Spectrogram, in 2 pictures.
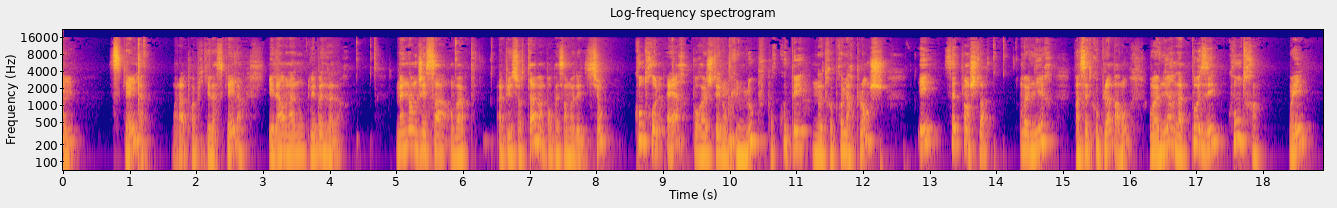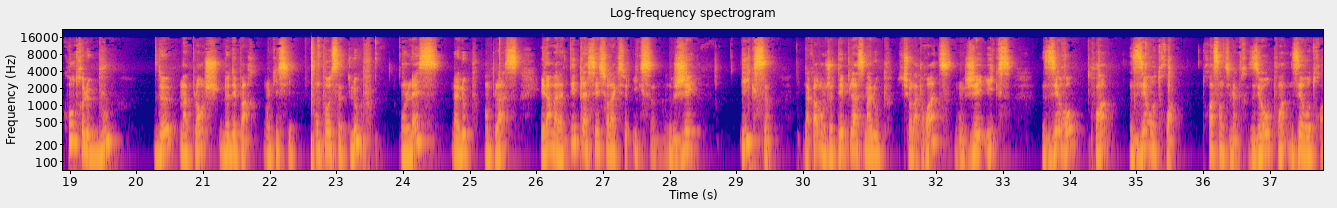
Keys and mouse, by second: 5.3 Tab, 8.9 ctrl+r, 22.6-37.8 middle drag, 28.0 g.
